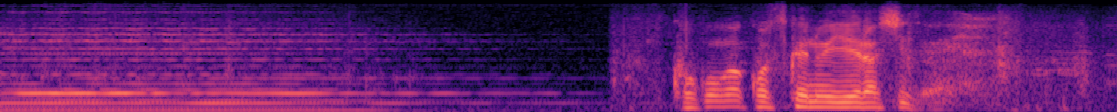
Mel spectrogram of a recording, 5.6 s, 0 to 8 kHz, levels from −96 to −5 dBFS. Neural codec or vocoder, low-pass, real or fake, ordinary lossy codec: none; 7.2 kHz; real; Opus, 32 kbps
